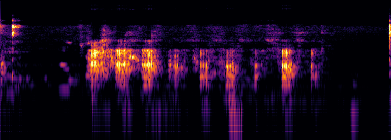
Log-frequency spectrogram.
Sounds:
Laughter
